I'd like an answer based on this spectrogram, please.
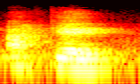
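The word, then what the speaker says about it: ἀρχῇ: Então ele não é pronunciado. Então por isso que você pronuncia enarché. Aqui como se fosse arquei, mas não é.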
